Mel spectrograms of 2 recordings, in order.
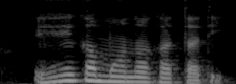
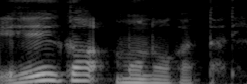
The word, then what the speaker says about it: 栄花物語: いて、えー、書かれたものっていうものが、まあ、映画物語っていうものがあるんですね。こちらも歴史物語なんですけれども映画物語、は「栄える花と書きます。あのお花の花ですね。栄える花と書いて映画物語。映画と濁りますね。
